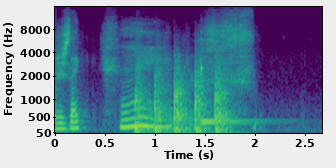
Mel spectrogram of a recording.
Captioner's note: door knocks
